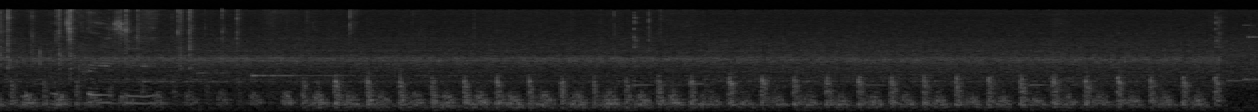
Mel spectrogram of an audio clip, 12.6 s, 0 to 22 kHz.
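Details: Fetal heartbeat at a first-trimester ultrasound of a single fetus at 10 weeks 2 days, recorded on an iPhone: fast, regular whooshing pulses at about 180 a minute.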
